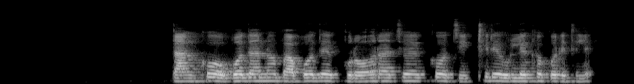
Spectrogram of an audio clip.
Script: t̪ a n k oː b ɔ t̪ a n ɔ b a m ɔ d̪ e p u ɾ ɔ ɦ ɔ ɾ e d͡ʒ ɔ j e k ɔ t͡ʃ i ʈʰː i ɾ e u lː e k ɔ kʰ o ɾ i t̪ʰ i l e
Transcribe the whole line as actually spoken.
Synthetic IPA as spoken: t̪ a ŋ k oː b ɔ d̪ a n ɔ b a b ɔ d̪ e p u ɾ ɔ ɦ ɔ ɾ a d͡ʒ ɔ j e k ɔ t͡ʃ i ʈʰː i ɾ e u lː e kʰ ɔ k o ɾ i t̪ʰ i l e

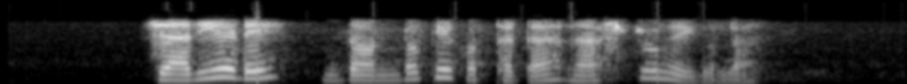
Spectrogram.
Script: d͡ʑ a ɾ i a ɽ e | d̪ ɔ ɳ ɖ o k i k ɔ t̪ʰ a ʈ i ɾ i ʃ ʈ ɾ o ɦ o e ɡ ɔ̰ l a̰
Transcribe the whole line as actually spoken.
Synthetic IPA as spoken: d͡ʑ a ɾ i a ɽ e | d̪ ɔ ɳ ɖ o k e k ɔ t̪ʰ a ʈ a ɾ a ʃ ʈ ɾ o ɦ o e ɡ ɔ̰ l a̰

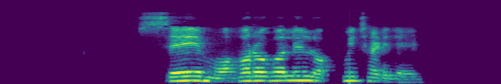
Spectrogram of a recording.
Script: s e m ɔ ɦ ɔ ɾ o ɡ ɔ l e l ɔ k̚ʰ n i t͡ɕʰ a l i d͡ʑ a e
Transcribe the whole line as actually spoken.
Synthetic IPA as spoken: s e m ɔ ɦ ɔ ɾ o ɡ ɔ l e l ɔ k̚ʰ m i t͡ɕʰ a ɽ i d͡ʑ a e

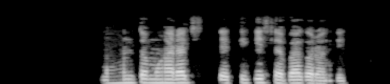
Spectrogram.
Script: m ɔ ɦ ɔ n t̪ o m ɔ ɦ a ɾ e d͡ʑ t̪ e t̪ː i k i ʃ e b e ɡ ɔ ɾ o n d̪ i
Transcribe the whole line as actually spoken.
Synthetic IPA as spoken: m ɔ ɦ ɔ n t̪ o m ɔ ɦ a ɾ a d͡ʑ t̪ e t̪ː i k i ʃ e b a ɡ ɔ ɾ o n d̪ i

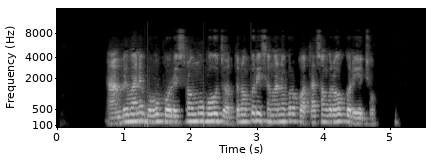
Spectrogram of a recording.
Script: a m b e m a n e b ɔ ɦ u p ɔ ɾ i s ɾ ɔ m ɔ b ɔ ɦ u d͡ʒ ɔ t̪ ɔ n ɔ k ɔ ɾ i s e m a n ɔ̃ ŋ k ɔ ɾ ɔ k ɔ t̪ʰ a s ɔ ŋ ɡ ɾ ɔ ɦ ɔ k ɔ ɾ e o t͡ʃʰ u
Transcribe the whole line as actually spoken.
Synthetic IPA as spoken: a m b e m a n e b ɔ ɦ u p ɔ ɾ i s ɾ ɔ m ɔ b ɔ ɦ u d͡ʒ ɔ t̪ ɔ n ɔ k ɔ ɾ i s e m a n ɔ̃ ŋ k ɔ ɾ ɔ k ɔ t̪ʰ a s ɔ ŋ ɡ ɾ ɔ ɦ ɔ k ɔ ɾ i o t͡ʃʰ u

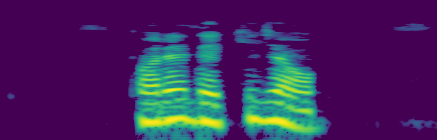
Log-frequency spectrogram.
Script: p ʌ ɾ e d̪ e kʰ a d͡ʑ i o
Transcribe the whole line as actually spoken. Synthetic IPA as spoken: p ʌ ɾ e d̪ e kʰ i d͡ʑ a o

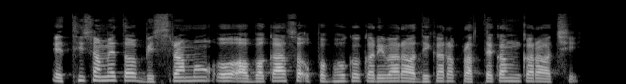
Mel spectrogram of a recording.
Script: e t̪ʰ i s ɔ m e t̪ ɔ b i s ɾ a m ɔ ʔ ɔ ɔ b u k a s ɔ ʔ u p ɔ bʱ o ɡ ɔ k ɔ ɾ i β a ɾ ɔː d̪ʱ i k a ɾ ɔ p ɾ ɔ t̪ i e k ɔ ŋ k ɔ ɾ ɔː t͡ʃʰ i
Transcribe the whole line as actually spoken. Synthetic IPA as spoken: e t̪ʰ i s ɔ m e t̪ ɔ b i s ɾ a m ɔ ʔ o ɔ b ɔ k a s ɔ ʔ u p ɔ bʱ o ɡ ɔ k ɔ ɾ i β a ɾ ɔː d̪ʱ i k a ɾ ɔ p ɾ ɔ t̪ j e k ɔ ŋ k ɔ ɾ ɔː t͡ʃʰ i

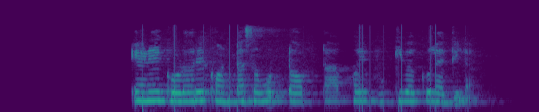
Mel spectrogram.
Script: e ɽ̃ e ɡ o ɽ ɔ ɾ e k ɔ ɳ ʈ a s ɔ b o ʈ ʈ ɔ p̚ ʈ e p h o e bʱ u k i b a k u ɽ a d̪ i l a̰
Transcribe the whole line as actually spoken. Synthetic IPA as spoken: e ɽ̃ e ɡ o ɽ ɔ ɾ e k ɔ ɳ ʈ a s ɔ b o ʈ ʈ ɔ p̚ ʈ a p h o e bʱ u k i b a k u l a d̪ i l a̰

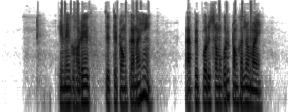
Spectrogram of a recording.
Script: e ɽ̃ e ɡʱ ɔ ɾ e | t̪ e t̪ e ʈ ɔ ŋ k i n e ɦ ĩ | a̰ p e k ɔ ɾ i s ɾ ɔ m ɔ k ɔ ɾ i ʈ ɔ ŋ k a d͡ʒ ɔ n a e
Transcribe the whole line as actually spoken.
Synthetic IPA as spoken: e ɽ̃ e ɡʱ ɔ ɾ e | t̪ e t̪ e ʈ ɔ ŋ k a n a ɦ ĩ | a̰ p e p ɔ ɾ i s ɾ ɔ m ɔ k ɔ ɾ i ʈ ɔ ŋ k a d͡ʒ ɔ m a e

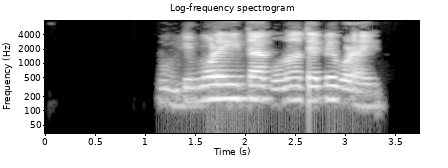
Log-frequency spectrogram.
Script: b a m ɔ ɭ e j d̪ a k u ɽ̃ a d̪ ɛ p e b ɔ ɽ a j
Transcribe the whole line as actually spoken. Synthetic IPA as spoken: b i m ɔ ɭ e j t̪ a ɡ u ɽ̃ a d̪ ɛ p e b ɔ ɽ a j

